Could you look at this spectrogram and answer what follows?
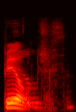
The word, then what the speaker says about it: bilge: bliges. – Bliges. – Bligs. – How do you spell that? – B-L-I-G-E-S. No, B-I-L-G-E-S. Bilge.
